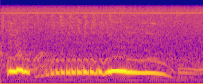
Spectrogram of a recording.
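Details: A Barbary (ringneck) dove perched in a lilac tree outdoors gives a low coo: one soft note, a quick rolling burst of about eight pulses, then a long, smooth tone that slowly falls away.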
